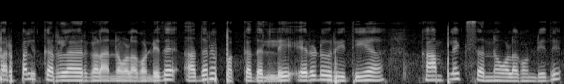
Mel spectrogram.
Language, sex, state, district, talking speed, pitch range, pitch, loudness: Kannada, female, Karnataka, Koppal, 85 wpm, 145-205 Hz, 185 Hz, -15 LUFS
